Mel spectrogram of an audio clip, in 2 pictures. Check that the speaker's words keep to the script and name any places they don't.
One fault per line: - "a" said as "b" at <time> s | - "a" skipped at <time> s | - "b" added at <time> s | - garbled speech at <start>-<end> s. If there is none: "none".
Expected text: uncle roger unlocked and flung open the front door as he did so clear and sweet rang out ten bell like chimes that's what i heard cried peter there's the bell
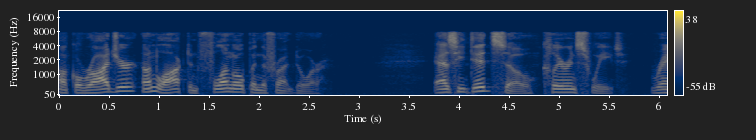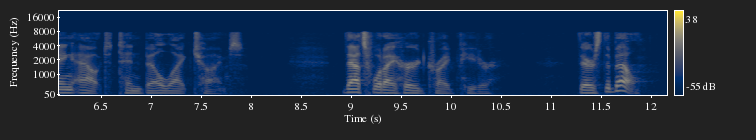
none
